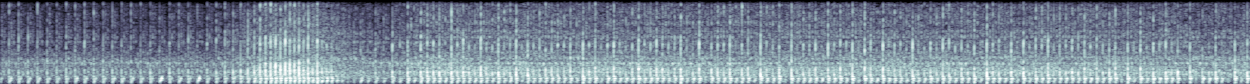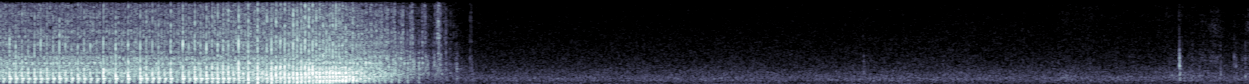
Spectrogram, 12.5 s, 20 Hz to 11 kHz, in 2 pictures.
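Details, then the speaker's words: OS FS-26 Surpass four-stroke model engine on 10% fuel with an APC 9x6 prop, after tuning: steady buzz with a slightly uneven popping, bubbly beat, then a clean cutoff; the idle sounds well set. "I like to hear that little popping bubbling sound on these four-stroke engines to tell me when the idle sounds about right because it should be kind of bubbly like that"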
